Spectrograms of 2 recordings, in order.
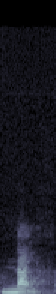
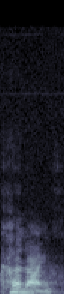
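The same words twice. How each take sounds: First: The word starts with the N sound. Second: A K sound is heard before the N. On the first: The speaker calls it right. "It's silent" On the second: The speaker calls it wrong. "So it's not knife"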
